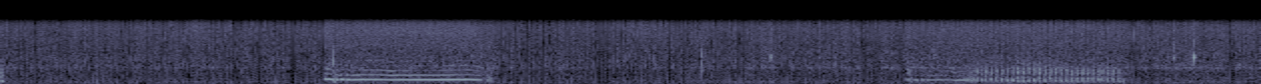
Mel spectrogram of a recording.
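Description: Two loud, buzzing, rumbling breath sounds over steady room noise, about four seconds apart; snoring.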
